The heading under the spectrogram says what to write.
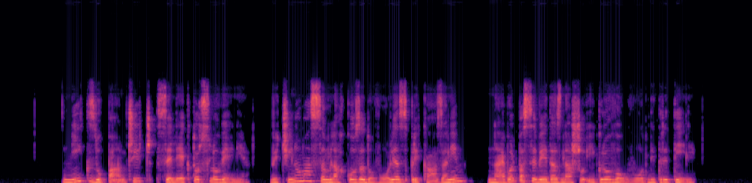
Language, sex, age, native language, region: Slovenian, female, 50-59, Slovenian, Gorica region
